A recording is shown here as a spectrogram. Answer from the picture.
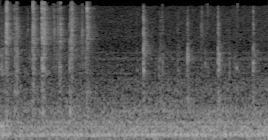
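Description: Computer keyboard keys being tapped: a quick run of light clicks, then a few scattered ones.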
